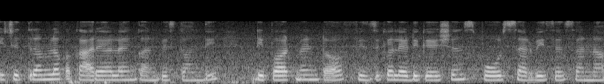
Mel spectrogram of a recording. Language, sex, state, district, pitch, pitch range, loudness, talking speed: Telugu, female, Andhra Pradesh, Visakhapatnam, 205 Hz, 200-220 Hz, -16 LUFS, 130 wpm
